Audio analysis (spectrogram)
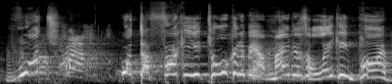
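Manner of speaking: mock furious customer; outraged shout. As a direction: yell at the plumber down the phone. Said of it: "Terry shocked at plumber".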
